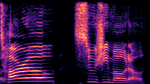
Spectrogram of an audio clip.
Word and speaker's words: Tsujimoto: Taro Tsujimoto, with silent T.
